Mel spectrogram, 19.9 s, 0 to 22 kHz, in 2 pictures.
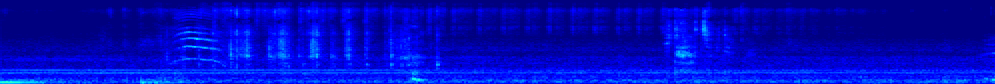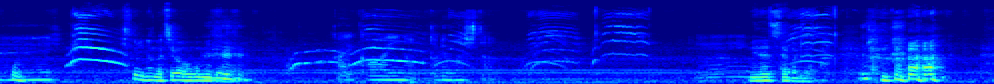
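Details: Kittens in rescue, nestled on a lap after a shampoo and drying, day 16 of a growth record: sparse mews early, then a dense run of high repeated meows mixed with talking.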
